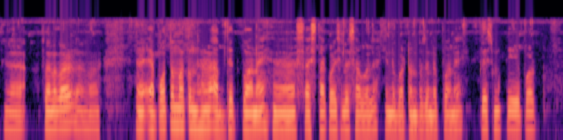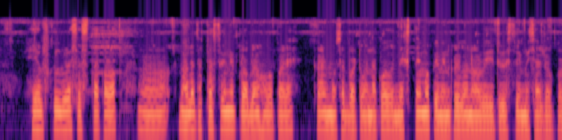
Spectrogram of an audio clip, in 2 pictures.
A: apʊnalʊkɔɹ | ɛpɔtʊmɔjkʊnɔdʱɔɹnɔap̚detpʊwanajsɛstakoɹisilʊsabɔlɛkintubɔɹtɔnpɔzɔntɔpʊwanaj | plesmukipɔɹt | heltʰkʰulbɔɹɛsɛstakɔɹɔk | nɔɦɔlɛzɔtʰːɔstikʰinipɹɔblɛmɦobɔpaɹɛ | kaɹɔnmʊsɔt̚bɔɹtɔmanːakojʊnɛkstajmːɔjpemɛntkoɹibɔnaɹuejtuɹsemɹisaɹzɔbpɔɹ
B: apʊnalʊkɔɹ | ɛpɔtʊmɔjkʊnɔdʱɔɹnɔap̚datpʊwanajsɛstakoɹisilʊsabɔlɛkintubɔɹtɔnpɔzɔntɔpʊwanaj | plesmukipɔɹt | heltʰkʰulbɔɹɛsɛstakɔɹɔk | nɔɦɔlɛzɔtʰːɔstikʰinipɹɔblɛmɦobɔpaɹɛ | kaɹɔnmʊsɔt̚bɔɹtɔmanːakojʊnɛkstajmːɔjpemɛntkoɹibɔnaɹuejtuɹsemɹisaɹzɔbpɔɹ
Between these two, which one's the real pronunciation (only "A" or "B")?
A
